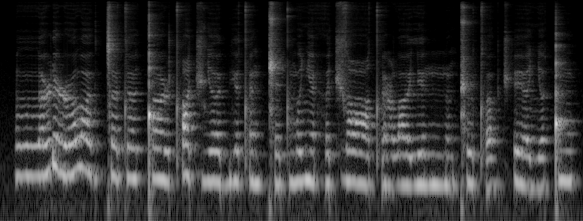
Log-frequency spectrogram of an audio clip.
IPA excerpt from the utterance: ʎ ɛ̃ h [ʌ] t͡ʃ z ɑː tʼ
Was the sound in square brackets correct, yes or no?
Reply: no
